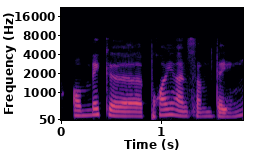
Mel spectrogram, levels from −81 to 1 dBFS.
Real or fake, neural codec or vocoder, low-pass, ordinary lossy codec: fake; codec, 16 kHz, 2 kbps, X-Codec, HuBERT features, trained on general audio; 7.2 kHz; none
